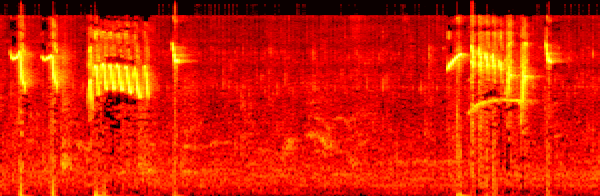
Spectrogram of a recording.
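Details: Award-winning red-whiskered bulbul singing nonstop in an excited frenzy: short sharp high notes, then a fast buzzy rattling trill, a long silent gap, and a second burst of rapid stuttering trills with clipped whistles.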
